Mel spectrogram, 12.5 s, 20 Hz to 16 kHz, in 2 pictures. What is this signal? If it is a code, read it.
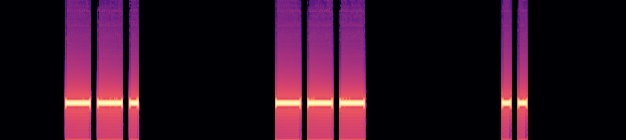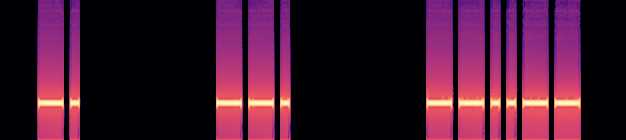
Morse code, heard as a keyed tone, about 15 wpm, spaced as for 5 wpm, 1000 Hz. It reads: GOING,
